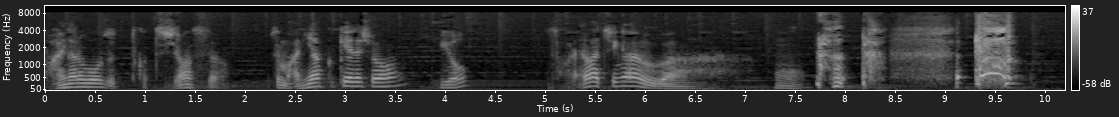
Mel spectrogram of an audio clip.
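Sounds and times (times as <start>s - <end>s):
speech: 0.1s - 4.3s, 5.0s - 6.7s, 7.3s - 8.3s
coughing fit: 7.7s - 8.5s, 9.1s - 9.9s.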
